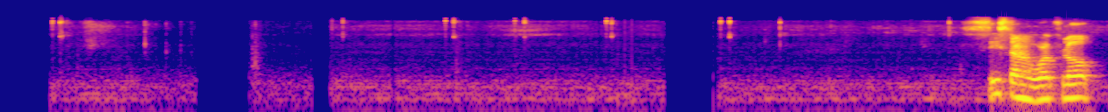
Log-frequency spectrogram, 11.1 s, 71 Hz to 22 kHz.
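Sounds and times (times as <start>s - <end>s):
low steady background hum: 0.6s - 11.0s
computer mouse clicks: 4.4s - 6.4s, 7.2s - 8.4s.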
